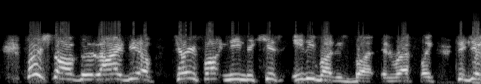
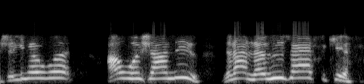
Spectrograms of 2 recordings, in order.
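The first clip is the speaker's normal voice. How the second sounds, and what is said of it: Terry Funk impression. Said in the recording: “my Terry Funk impression.”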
